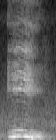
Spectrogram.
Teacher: Then E, front vowel just below half open के नीचे, and unrounded vowel. It is front unrounded vowel just below half open.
